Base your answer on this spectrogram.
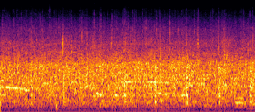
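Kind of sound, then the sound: crowd, audience applause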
